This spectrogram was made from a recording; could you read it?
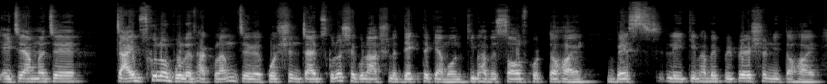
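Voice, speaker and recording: A man's voice: mid-range voice, a little mellow. Man teaching an exam lesson. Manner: patient, repetitive explaining, mixing in English terms, frequent "uh" fillers. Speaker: IELTS teacher. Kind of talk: explanatory online lesson.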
